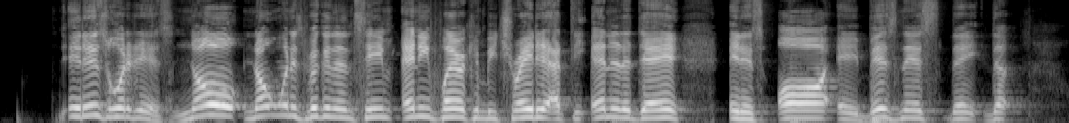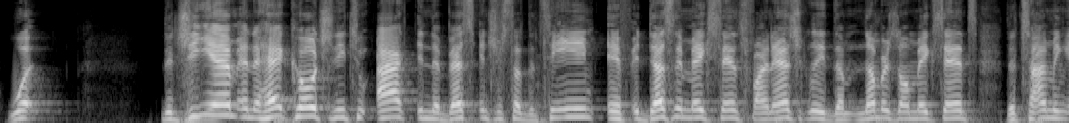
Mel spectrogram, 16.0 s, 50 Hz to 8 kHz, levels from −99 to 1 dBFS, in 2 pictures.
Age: 20-39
